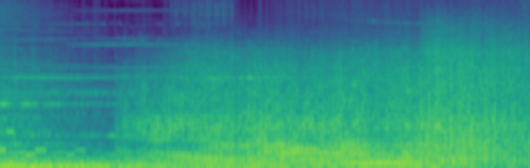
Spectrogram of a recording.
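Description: Helicopters roar with a steady, dense rotor and engine drone near Donetsk airport during a battle, loud and continuous throughout.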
